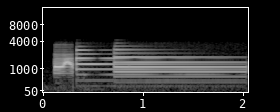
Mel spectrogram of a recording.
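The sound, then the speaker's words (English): An electronic doorbell chimes at a palatial estate in Kansas: two quick opening notes, then a third tone that rings on as a long, sustained, slowly fading bell. “What an eccentric doorbell.”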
